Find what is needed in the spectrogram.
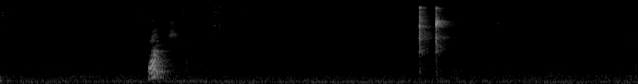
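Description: A handheld dog-training clicker clicked about four seconds in: two sharp, quick clicks a fraction of a second apart, marking the puppy's eye contact.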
